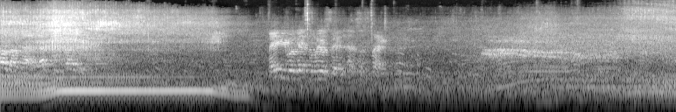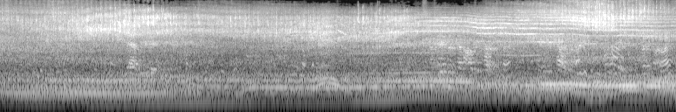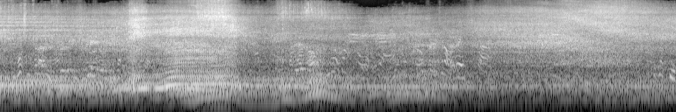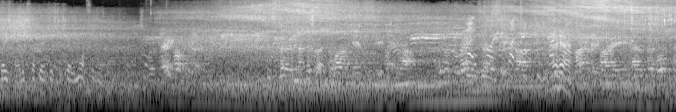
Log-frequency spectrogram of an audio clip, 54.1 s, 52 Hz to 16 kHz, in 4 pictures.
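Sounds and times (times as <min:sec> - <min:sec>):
car engine passing by: 0:00.0 - 0:04.8, 0:09.4 - 0:42.5, 0:43.6 - 0:54.0
supercharger whine: 0:00.0 - 0:54.0.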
